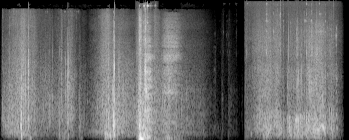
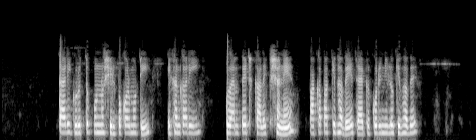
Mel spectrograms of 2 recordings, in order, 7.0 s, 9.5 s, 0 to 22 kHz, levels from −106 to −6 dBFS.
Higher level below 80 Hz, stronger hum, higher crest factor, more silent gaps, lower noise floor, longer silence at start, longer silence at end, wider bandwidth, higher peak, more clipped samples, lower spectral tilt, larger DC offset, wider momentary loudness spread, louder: first, -32 dBFS vs -58 dBFS; neither; first, 26 dB vs 16 dB; neither; second, -70 dBFS vs under -90 dBFS; second, 0.05 s vs 1.2 s; second, 0.2 s vs 1.2 s; first, over 20 kHz vs 5.4 kHz; about the same, 0 dBFS vs -2 dBFS; neither; second, -2.5 dB/octave vs -7.5 dB/octave; neither; first, 23 LU vs 7 LU; second, -22 LUFS vs -16 LUFS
